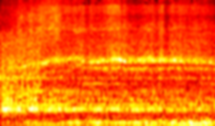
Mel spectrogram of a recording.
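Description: Low, steady rumbling drone of dark ambient sound design, with a faint thin high tone coming in about half a second in.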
